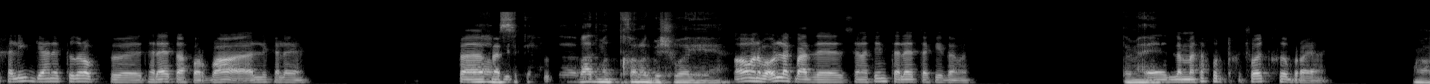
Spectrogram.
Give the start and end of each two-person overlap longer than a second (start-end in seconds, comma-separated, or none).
none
